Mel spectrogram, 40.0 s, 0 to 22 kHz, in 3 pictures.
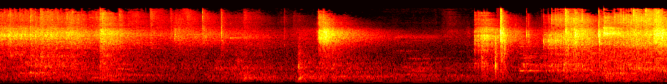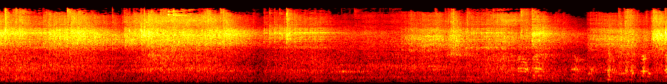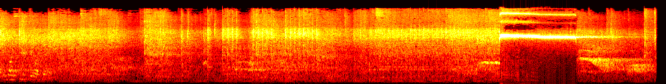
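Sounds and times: referee's whistle blast: 36.4s - 38.4s.

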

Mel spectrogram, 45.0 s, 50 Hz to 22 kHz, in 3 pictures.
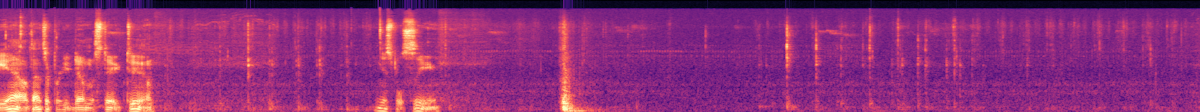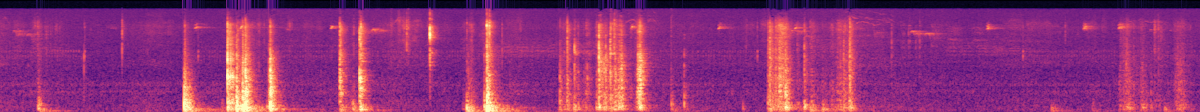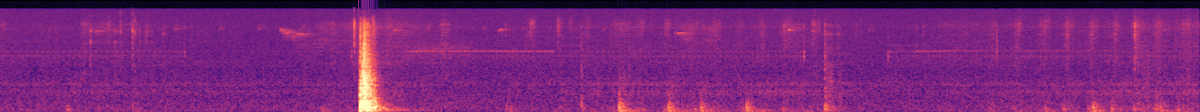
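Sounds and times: heavy thunks on plastic liner: 7.0s - 7.5s, 17.3s - 18.6s, 20.8s - 22.2s, 34.5s - 35.0s.

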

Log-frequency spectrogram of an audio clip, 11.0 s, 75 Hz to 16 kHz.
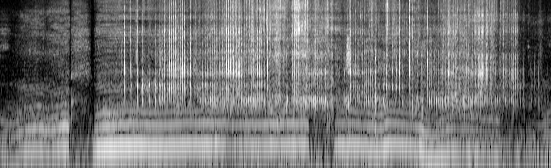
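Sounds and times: steady low hum: 0.0s - 11.0s
gritty crackling of sand and plastic: 2.4s - 11.0s.

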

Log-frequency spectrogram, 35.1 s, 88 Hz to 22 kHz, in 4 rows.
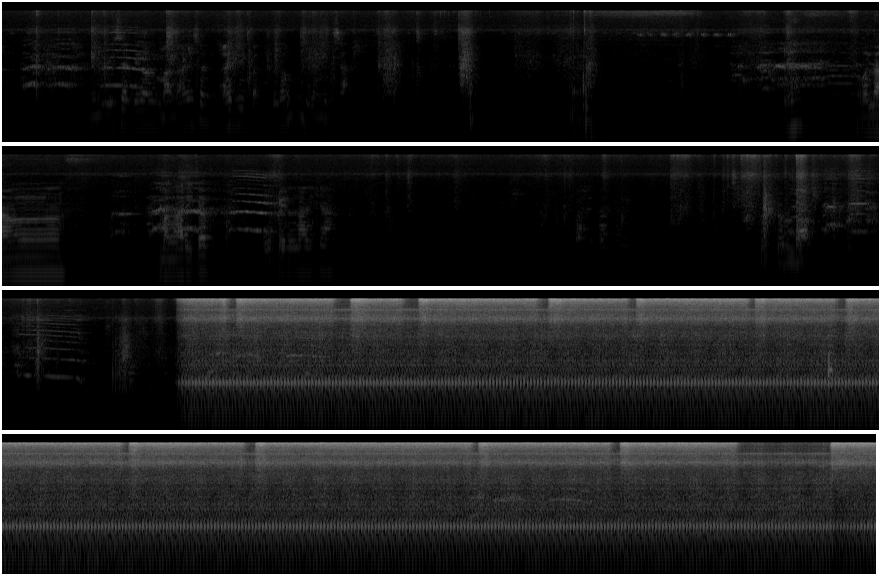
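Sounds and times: air compressor humming: 19.3s - 35.0s
spray gun hissing: 19.3s - 35.0s.

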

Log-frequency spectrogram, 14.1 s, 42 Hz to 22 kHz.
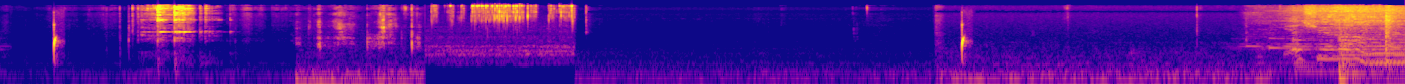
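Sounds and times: faint low hum: 5.8s - 12.6s.

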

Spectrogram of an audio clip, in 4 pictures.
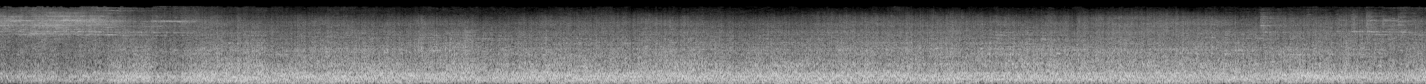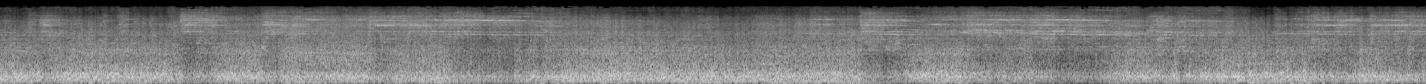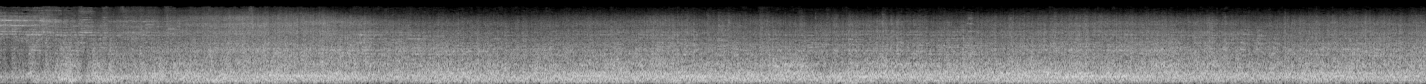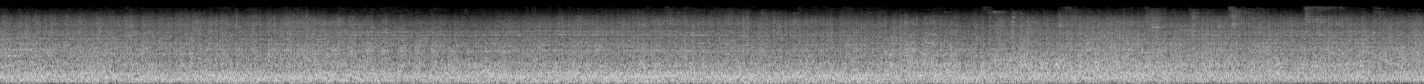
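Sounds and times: high-pitched wheel squeal: 0.0s - 2.0s, 16.1s - 19.9s, 22.4s - 26.4s, 27.1s - 29.2s
freight train wheels rumbling on rail: 0.0s - 57.0s.

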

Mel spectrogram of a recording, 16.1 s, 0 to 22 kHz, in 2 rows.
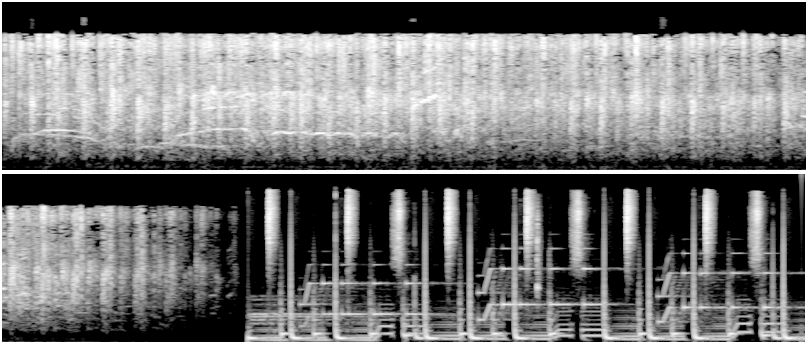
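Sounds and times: crowd applauding: 0.0s - 10.6s.

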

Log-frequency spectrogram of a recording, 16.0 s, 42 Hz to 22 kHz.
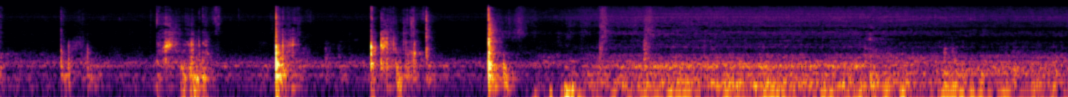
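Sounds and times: steam hissing: 8.5s - 16.0s.

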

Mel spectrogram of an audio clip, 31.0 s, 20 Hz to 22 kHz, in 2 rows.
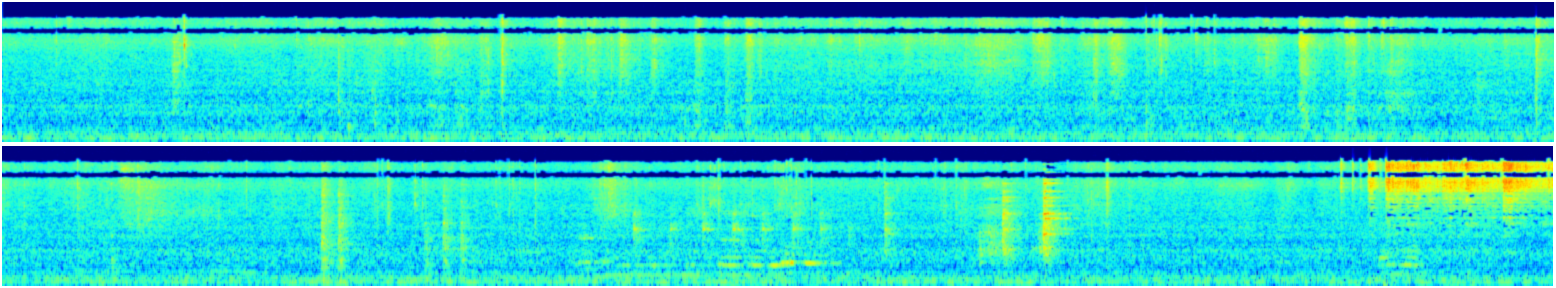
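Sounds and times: rice grains scooped in plastic jar: 29.1s - 31.0s.

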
